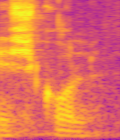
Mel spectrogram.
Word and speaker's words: Eshkol: How do you say eshkol?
